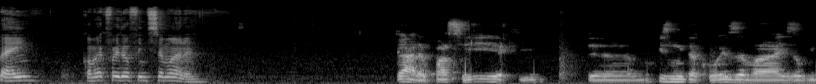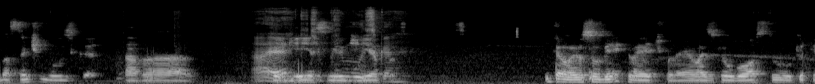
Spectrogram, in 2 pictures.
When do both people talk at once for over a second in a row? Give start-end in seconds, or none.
10.8-12.1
